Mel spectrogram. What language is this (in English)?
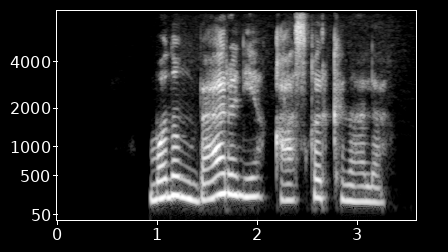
Kazakh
